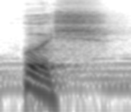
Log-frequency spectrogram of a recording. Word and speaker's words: Goes: Hush is how you pronounce his name. Norberto Hush.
